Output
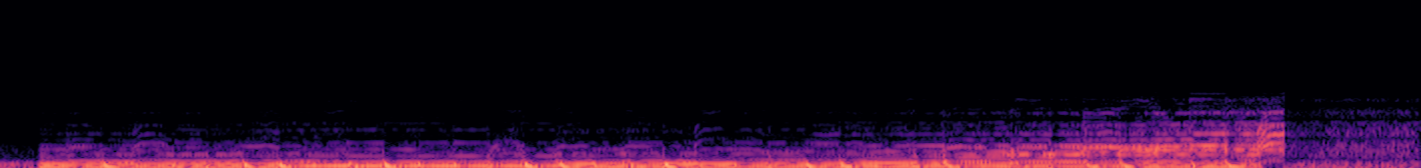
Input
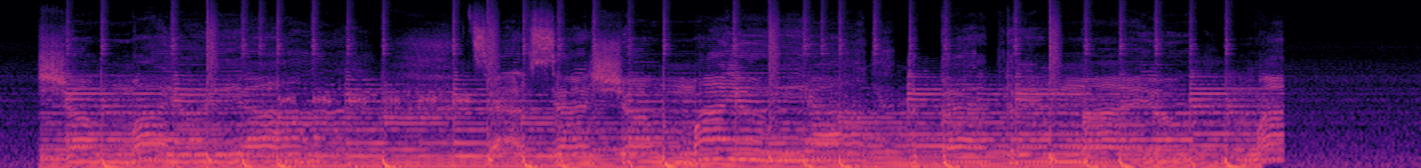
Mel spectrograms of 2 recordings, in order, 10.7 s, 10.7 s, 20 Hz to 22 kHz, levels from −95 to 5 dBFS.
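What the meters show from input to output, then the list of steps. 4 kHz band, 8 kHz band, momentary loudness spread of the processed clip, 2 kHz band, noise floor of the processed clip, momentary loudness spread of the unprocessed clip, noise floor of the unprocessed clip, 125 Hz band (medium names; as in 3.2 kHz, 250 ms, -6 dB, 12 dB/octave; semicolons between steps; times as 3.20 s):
under -40 dB, under -40 dB, 5 LU, under -25 dB, -46 dBFS, 3 LU, -56 dBFS, +8.5 dB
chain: in parallel at -7 dB: bit crusher 6-bit; on the sum: compression, threshold -29 dBFS, peak gain reduction 7 dB; dynamic bell 660 Hz, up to +5 dB, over -46 dBFS, Q 1.1; reverb removal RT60 0.59 s; Chebyshev low-pass 2.1 kHz, order 6; tilt EQ -3.5 dB/octave; comb 2.1 ms, depth 91%; reverse; upward compressor, threshold -31 dBFS; reverse; low-pass sweep 120 Hz -> 800 Hz, 6.13–9.43 s; trim -6 dB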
